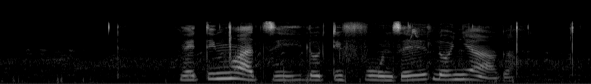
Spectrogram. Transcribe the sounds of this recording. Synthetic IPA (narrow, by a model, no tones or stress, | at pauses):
ŋetʼiŋ͡ǀwad̥d͡z̥ʱilotʼifund͡zʱɛlɔɲaːk̬a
